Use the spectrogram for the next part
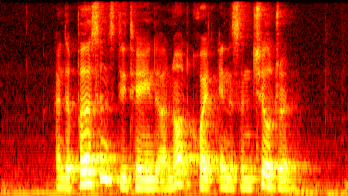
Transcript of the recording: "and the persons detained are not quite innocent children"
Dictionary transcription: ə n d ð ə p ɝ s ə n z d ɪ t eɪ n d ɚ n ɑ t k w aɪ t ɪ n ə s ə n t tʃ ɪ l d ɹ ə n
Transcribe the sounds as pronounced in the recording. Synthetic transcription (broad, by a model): ə n d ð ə p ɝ s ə n s d ɪ t eɪ n d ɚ n ɑ t k w aɪ t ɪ n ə s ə n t tʃ ɪ l d ɹ ə n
